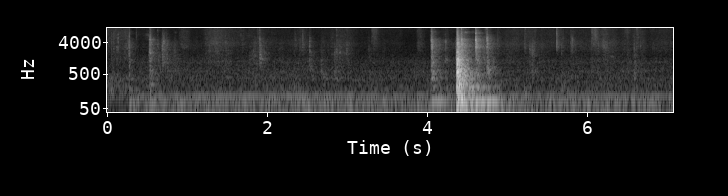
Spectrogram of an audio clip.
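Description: Wooden classroom door shutting: a short knock about four seconds in, then a loud slam that rings briefly. A steady low hum runs underneath.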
